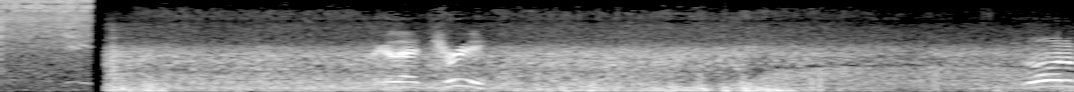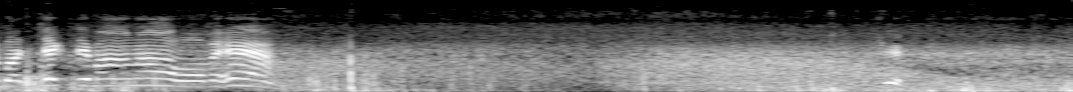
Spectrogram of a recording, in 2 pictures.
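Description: Strong wind roars and gusts hard outdoors.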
